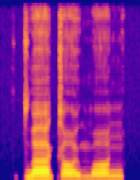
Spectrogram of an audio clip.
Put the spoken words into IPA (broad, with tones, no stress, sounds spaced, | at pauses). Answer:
t̪ w ä˥ k ɑ˨˩ ʊ̯ m ɑ˥ ŋ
